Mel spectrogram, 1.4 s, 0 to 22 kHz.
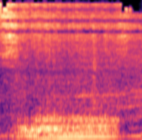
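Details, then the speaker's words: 1984 Porsche 944 that idles perfectly but won't rev past about 2,500–3,000 rpm despite a leak-free smoke test, new fuel lines and a sealed tank: throttle blip stumbles and breaks up, then drops back to idle. The cause has not been found. "Start it up. Runs and idles perfect. Give it gas. Starts breaking up. Ease the gas real gently."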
